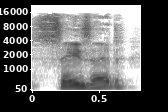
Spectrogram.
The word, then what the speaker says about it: Sazed: to go to because there's a character named Sazed. That's how the audio book Yes. narrator announce pronounces it.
